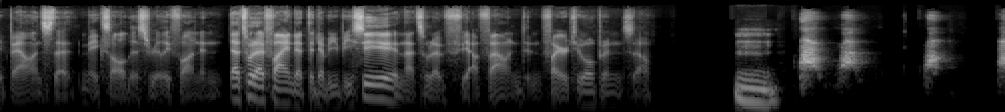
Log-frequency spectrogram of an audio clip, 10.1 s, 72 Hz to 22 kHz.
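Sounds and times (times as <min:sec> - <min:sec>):
speech: 0:00.1 - 0:06.6, 0:07.3 - 0:08.1
dog barking at a house: 0:08.0 - 0:10.0.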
